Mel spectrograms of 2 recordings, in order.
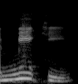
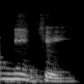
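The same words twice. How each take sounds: First: The final vowel is an 'ee' sound. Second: The final vowel is an 'ay' sound. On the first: The speaker calls it right. "É Mickey" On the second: The speaker calls it wrong. "Não falo Mickey"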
